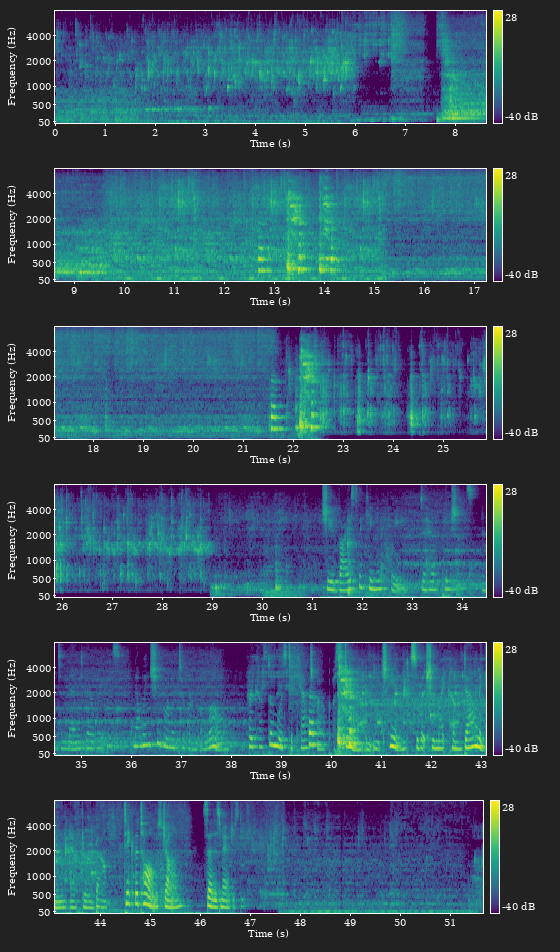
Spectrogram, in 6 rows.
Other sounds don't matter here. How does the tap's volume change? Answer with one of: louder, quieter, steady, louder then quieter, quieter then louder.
quieter.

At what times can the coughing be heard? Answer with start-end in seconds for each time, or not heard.
12.7-14.2, 21.6-22.4, 39.5-40.5.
